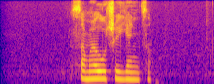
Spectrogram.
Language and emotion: Russian, angry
